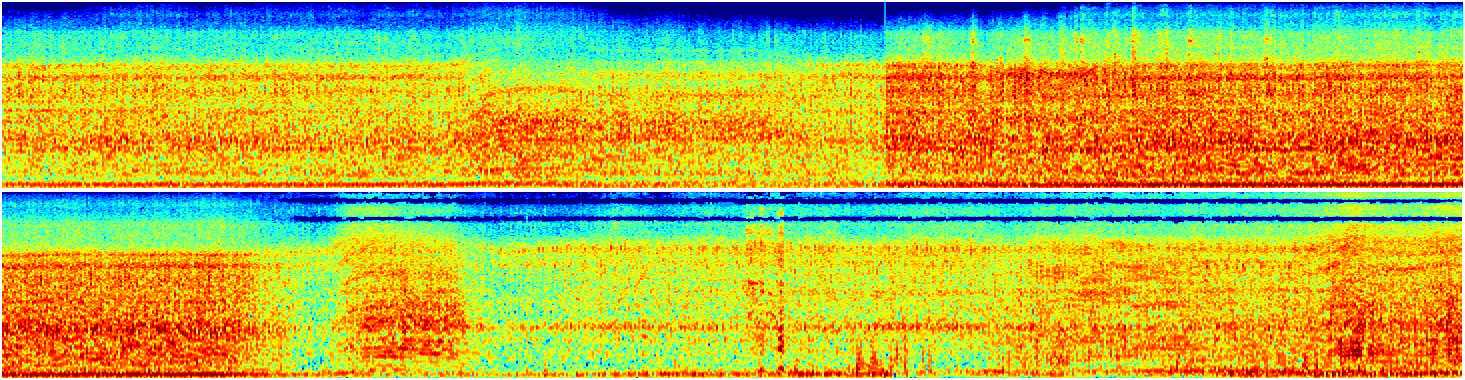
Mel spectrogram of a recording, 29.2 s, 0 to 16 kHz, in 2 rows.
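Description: Rotax 912 engine and propeller of a weight-shift microlight trike running at low taxi power, heard close up from the wing, getting louder about nine seconds in. From a little past halfway it is heard from the ground as the trike taxis up, the engine note rising and falling.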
